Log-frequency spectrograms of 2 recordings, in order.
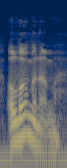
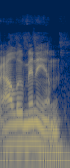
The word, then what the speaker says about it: aluminium: um cuz it's definitely aluminum or aluminium whichever way you say that um in the defense of those that say aluminium they do spell it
